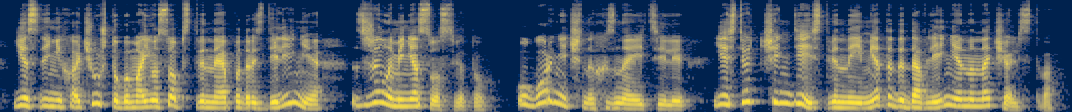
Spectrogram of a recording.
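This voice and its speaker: Woman narrating a novel expressively. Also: fairly high pitch. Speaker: audiobook narrator. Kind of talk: first-person novel narration.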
